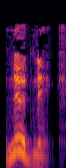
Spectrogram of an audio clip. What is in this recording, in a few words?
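"nudnik", British English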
